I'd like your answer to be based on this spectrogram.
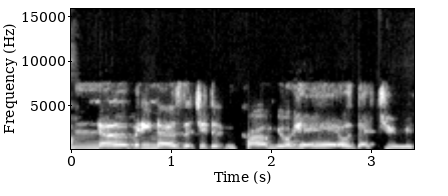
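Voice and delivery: ordinary talk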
